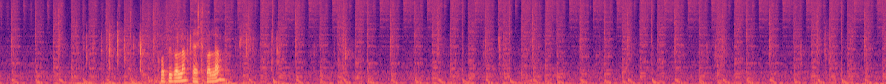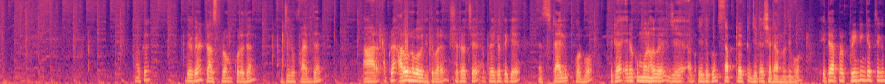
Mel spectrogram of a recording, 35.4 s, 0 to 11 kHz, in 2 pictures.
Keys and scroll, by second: 2.3 ctrl+c, 3.4 ctrl+v.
